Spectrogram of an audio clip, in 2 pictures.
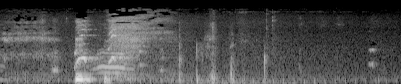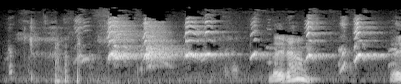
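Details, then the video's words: Cane Corso puppies playing, starting quiet with a few scattered squeaks and a human voice, then breaking into a rush of high yipping barks and squealing whines in the last three seconds. "Bunch of Yipping Puppies!"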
